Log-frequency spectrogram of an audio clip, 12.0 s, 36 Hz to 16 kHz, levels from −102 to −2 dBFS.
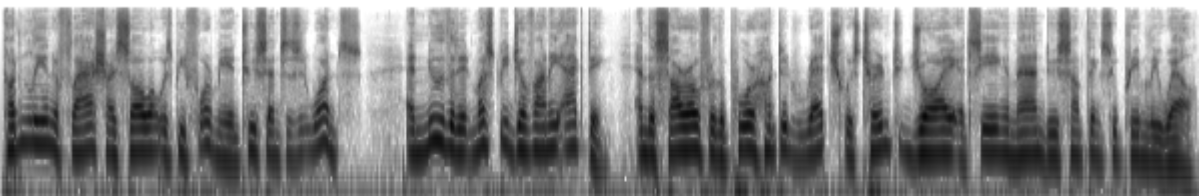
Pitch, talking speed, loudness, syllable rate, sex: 135 Hz, 215 wpm, -18 LUFS, 5.3 syllables/s, male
